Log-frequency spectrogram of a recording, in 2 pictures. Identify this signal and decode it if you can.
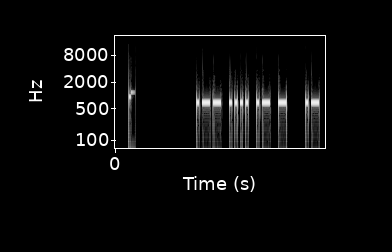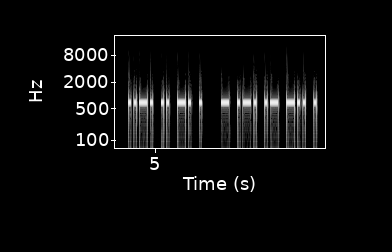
Morse code, heard as a keyed tone, about 22 wpm, 700 Hz. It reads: WHAT A FINE TRADE
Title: Sentences from Top 1000 Words - Review Part 4 - 22wpm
